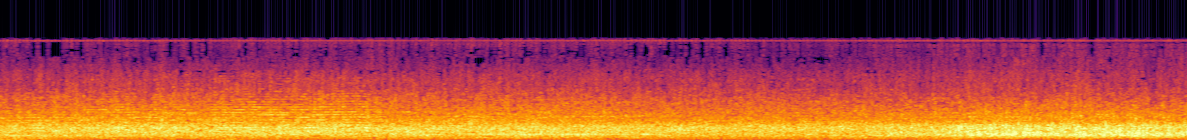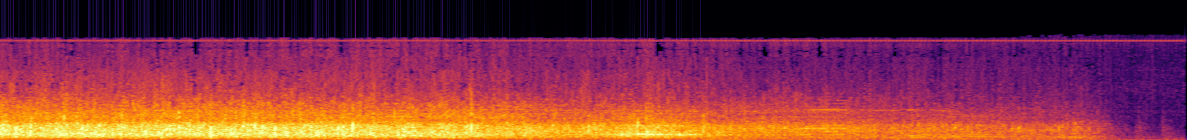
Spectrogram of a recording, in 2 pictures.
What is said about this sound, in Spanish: Yo creo que se merece una mejor ofrenda de aplausos, ¿no es cierto?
